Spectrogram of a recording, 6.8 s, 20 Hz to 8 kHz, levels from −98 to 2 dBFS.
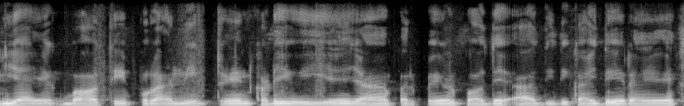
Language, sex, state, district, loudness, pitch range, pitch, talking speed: Hindi, male, Uttar Pradesh, Lucknow, -15 LUFS, 110-120 Hz, 115 Hz, 155 wpm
